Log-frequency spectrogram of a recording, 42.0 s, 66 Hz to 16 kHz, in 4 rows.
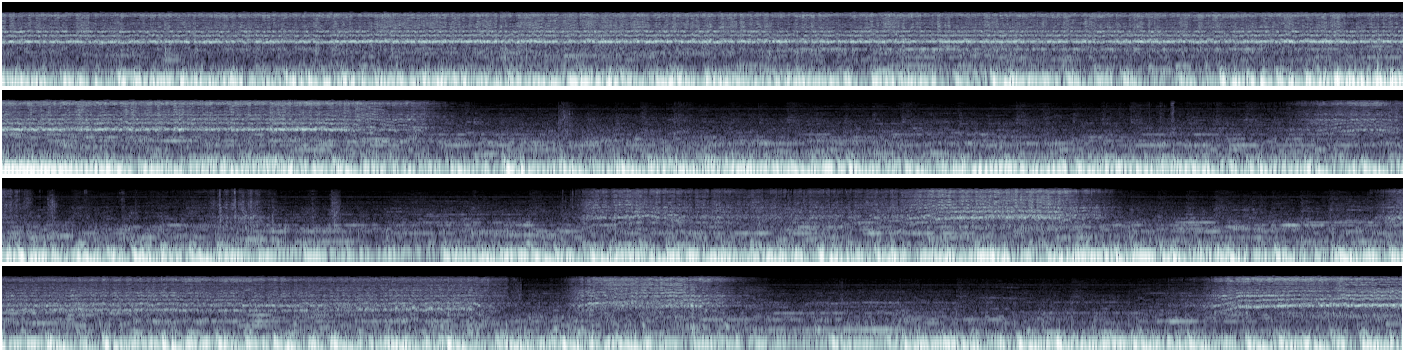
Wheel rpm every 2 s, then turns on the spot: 150, 160, 160, 160, 160, 160, 120, 0, 0, 10, 30, 10, 30, 80, 80, 30, 110, 70, 50, 0, 110.
22-24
